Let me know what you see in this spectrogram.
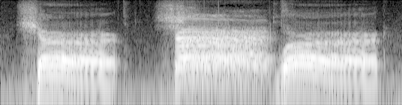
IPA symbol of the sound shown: ɜː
